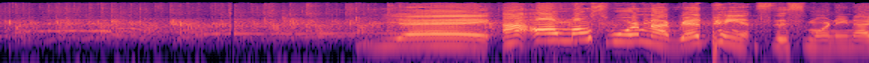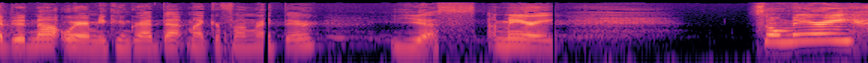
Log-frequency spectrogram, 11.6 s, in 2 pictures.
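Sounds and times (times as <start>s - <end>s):
audience applause for a speaker at a church gathering: 0.0s - 3.5s
speech: 2.5s - 9.9s, 10.8s - 11.5s.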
